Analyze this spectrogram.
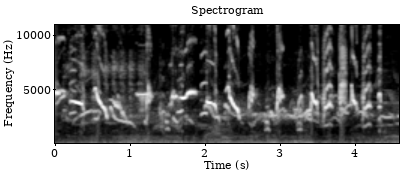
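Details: Kept Oriental magpie-robin singing loudly: a dense, rich stream of varied whistles, rising and falling slurs and sharp chirps, delivered almost without pause.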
